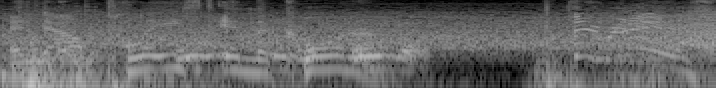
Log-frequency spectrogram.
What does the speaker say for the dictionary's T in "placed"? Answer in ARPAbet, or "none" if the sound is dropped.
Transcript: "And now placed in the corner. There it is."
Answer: T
